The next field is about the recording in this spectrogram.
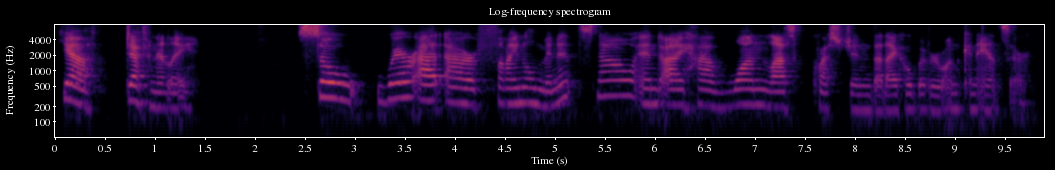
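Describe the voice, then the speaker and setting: Woman acting as a slow-paced, calm interviewer. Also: fairly high pitch. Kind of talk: documentary theater, conversational.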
